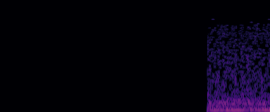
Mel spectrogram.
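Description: Near silence: a pause with no sound, and only a very faint hiss in the last half second.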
